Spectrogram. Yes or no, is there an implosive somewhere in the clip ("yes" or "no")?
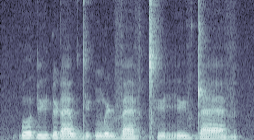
yes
